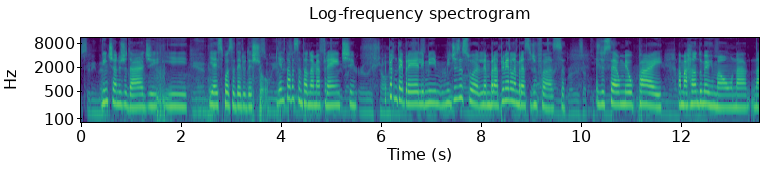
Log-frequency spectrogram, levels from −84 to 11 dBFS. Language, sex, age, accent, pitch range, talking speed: Portuguese, female, 10-29, Brazilian, 195-245 Hz, 195 wpm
